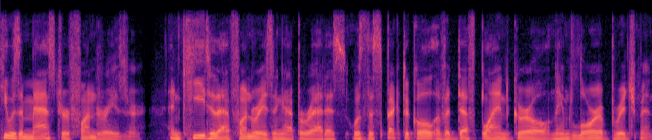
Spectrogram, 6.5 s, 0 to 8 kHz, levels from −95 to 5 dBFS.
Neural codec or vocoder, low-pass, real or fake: vocoder, 44.1 kHz, 128 mel bands every 512 samples, BigVGAN v2; 7.2 kHz; fake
